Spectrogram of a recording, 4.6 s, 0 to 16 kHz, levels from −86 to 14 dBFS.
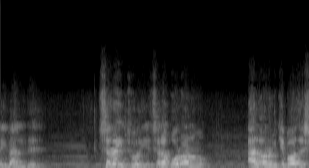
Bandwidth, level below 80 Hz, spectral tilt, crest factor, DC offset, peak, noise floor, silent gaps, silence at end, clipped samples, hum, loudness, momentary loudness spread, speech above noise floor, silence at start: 9.8 kHz; -58 dBFS; -4.5 dB/octave; 16 dB; under 0.1%; -8 dBFS; -46 dBFS; none; 0 s; under 0.1%; none; -23 LUFS; 13 LU; 23 dB; 0 s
